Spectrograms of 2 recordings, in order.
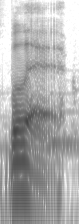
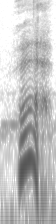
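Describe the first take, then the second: First: It is said in a deep, manly voice. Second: It is said in an ordinary speaking voice.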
